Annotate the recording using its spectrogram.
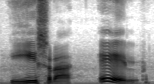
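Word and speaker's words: ישראל: So you say el, Yisrael.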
